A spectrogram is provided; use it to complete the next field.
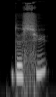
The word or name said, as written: dessus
